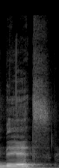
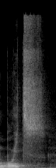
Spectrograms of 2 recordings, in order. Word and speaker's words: Beetz: Et mon nom de famille, c'est Beetz. Et ils n'aimaient pas le prononcer, ou ils n'arrivaient pas à le prononcer correctement. Et du coup, ça a dérivé en Bwitz.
